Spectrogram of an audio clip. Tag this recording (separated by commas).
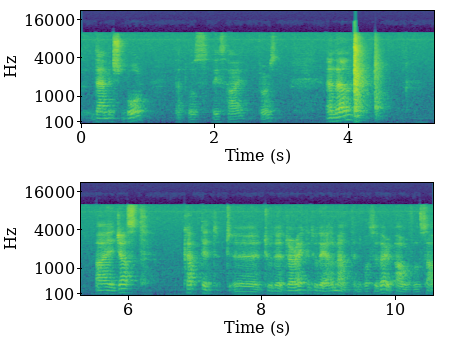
Speech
